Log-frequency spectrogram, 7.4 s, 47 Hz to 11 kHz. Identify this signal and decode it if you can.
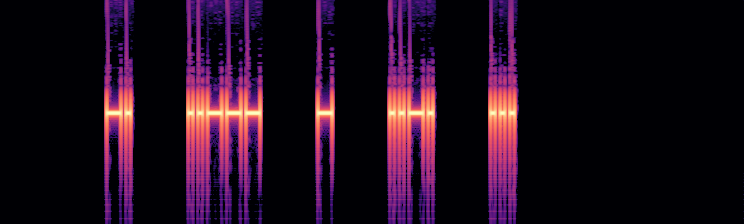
Morse code, heard as a keyed tone, about 25 wpm, spaced as for 12 wpm, 700 Hz. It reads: N2TFS
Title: USA Call Signs - 5 Characters - 4x Character Spacing - 25wpm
